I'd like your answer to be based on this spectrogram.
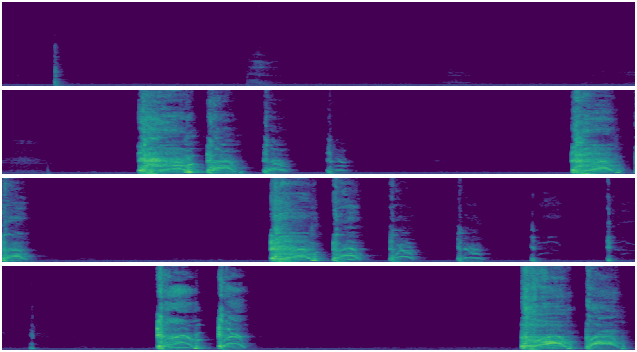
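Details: Acted dry cough with a slight bark, in short fits of clustered bursts separated by quiet pauses; dry barking cough.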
